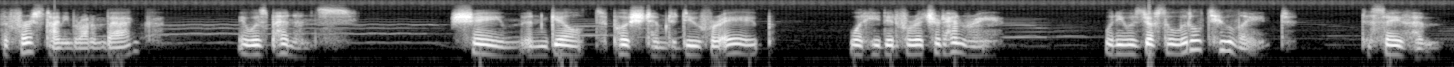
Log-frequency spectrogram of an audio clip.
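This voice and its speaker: A narrator reading scripted dramatic horror fiction in a measured, deliberate way with dramatic pauses. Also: medium pitch, dull audio. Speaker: narrator of an audio fiction podcast. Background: faint music.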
